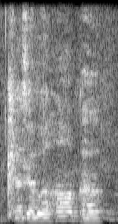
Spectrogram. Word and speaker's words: Casablanca: Oh man, I want to say something like Casablanca, like something old and... – Mm. How do you like them? – It's not as old as that. – Okay, it's not as old as Casablanca. – Casablanca.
